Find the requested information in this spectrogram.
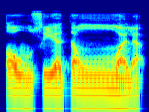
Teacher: ഇദ്ഗാം ബിഗുന്നയാണ്. തൻവീനിന് ശേഷമുള്ള വാവിലേക്ക് ചേർത്തോതും മണിച്ചുച്ചരിക്കുകയും ചെയ്യും.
